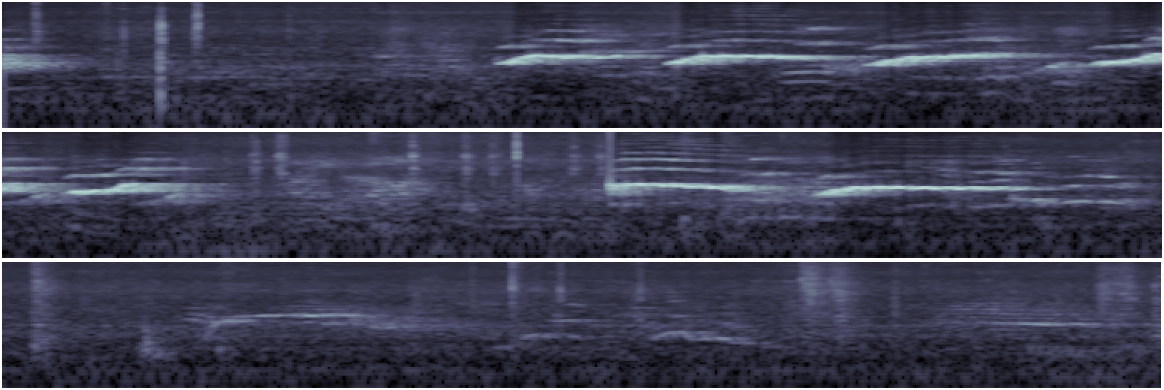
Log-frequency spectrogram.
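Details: White-handed gibbon (Hylobates lar) at Ueno Zoo, Tokyo, calling with loud, rising whooping notes in a quick series, then a long sliding hoot.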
